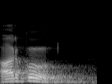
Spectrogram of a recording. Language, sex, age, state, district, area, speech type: Nepali, male, 45-60, West Bengal, Darjeeling, rural, read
